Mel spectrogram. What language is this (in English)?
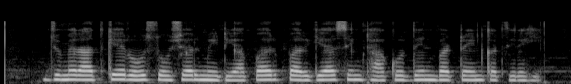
Urdu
